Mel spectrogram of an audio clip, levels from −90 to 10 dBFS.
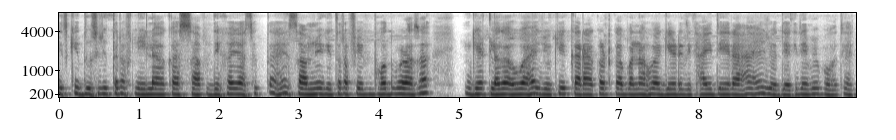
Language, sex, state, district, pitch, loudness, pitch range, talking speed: Hindi, male, Chhattisgarh, Balrampur, 195 Hz, -16 LUFS, 185-200 Hz, 230 wpm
